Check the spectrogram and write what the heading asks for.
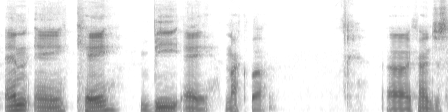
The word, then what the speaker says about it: Nakba: spelling for you so this is um it is spelled n a k b a nakba uh kind of just like how it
